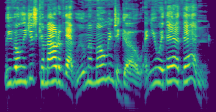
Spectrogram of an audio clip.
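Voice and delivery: a sister brushing off a silly claim; older sister Susan. A narrator's reading. Susan scolds Lucy.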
